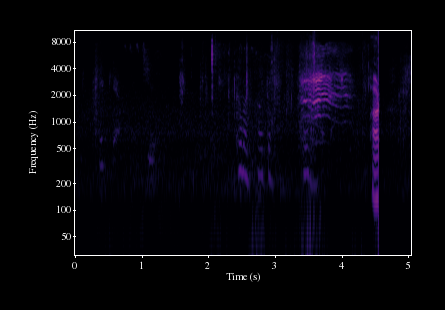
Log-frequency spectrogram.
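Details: A cat climbing down during a rescue gives one drawn-out, wavering meow partway through, among soft human voices coaxing her down, faint rustling, and a sharp knock near the end.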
